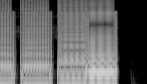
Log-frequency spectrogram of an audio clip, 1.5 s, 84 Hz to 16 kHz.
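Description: A 16-bit style synth voice set to a digi oscillator plays three short, buzzy, harmonically rich tones in quick succession, the last held slightly longer before cutting to silence.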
